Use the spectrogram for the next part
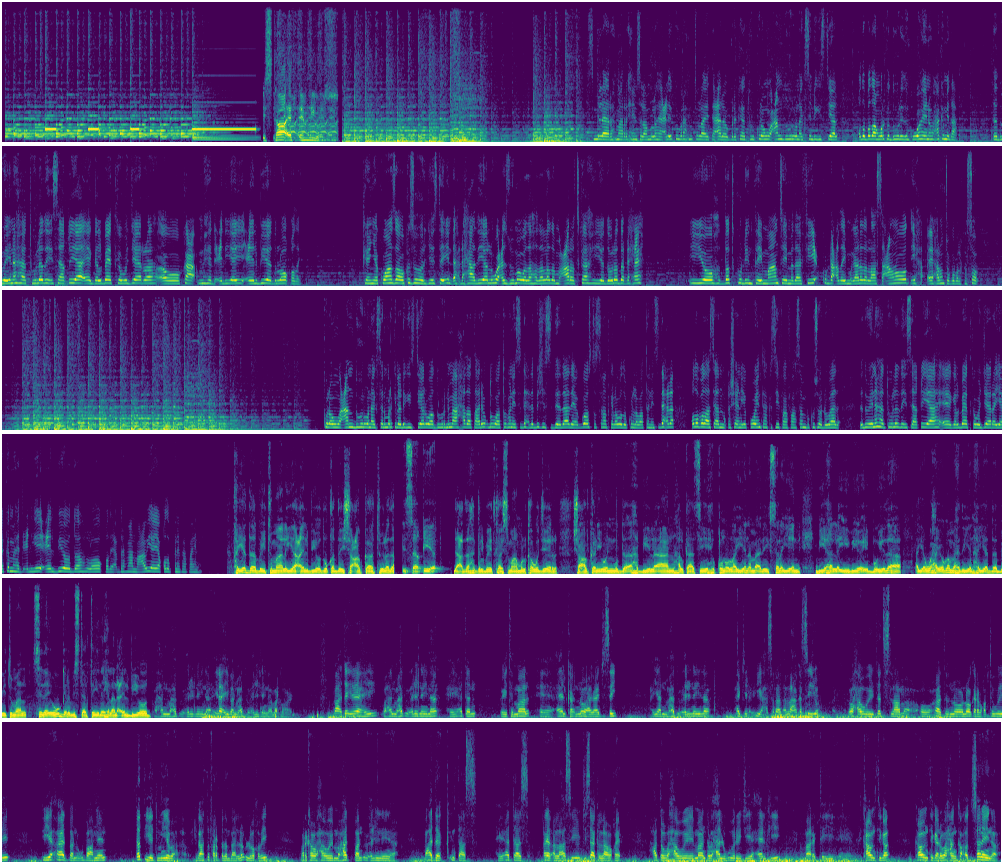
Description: DHAGEYSO:WARKA DUHURNIMO EE IDAACADDA STAR FM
